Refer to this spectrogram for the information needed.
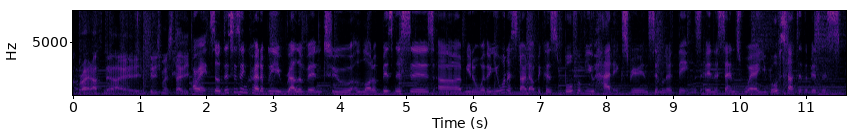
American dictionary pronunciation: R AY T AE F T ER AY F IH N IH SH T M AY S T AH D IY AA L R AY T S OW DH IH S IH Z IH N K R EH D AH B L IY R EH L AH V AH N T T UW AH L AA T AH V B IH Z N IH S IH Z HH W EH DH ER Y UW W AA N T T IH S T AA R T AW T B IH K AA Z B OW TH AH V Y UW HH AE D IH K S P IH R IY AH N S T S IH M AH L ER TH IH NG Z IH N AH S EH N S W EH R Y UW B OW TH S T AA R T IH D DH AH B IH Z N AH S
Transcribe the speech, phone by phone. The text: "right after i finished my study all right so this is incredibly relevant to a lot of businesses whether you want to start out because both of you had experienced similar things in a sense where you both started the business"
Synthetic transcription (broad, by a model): R AY T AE F T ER AY F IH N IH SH M AY S T AH D IY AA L R AY T S OW DH IH S IH Z IH N K R EH D AH B L IY R EH L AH V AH N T T UW AH L AA T AH V B IH Z N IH S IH Z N W EH DH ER Y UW W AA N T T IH S T AA R T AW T B IH K AA Z B OW TH AH V Y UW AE D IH K S P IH R IY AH N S S IH M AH L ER TH IH NG Z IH N AH S EH N S W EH R Y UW B OW TH S T AA R T IH D DH AH B IH Z N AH S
